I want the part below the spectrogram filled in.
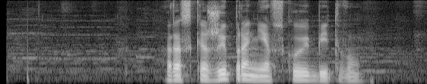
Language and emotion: Russian, neutral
